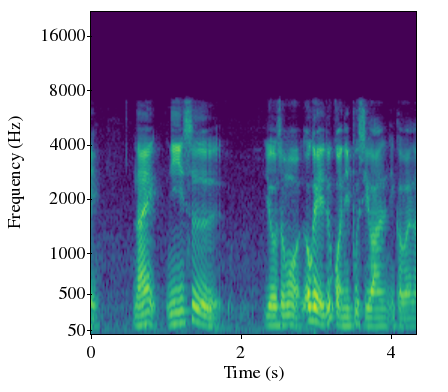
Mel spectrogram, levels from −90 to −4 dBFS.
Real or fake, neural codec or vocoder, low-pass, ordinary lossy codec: real; none; 7.2 kHz; none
